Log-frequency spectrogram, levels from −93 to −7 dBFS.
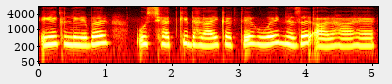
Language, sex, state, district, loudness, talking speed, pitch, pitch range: Hindi, female, Jharkhand, Palamu, -15 LUFS, 140 wpm, 250 Hz, 230-265 Hz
